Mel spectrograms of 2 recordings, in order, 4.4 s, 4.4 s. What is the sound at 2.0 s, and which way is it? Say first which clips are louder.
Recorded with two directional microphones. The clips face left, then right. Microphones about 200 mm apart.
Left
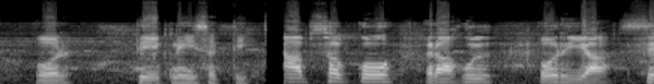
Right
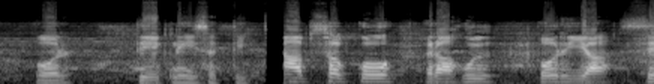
Speech: left 4 dB; 45° left (ahead or behind).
